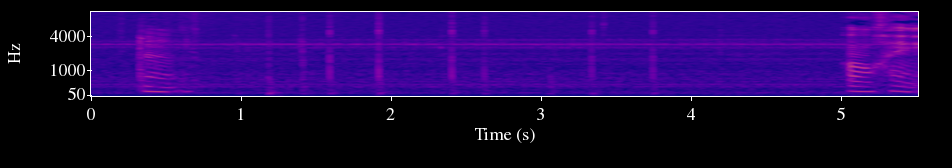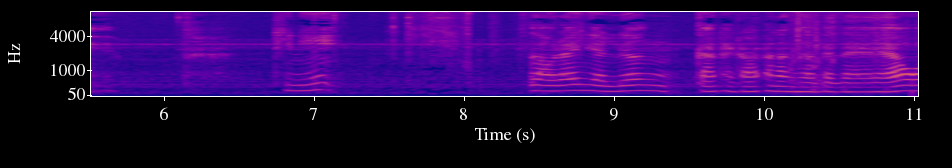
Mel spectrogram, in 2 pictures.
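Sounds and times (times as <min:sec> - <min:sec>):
paper rustling: 0:07.6 - 0:08.5, 0:10.1 - 0:11.0.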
